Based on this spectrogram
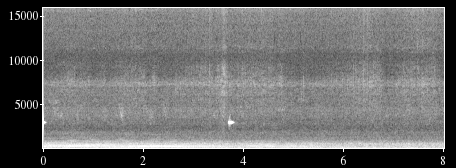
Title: Prius prime HVAC buzzing noise, maybe auxiliary heat pump going out?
